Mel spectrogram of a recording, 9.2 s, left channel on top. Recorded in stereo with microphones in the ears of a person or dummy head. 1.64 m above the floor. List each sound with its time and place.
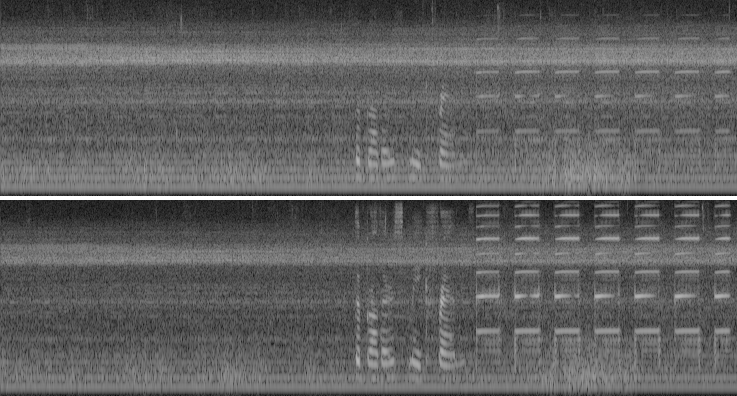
4.4 s a woman speaking: 75° right (ahead or behind)
5.9 s an alarm clock: 55° right (ahead or behind)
